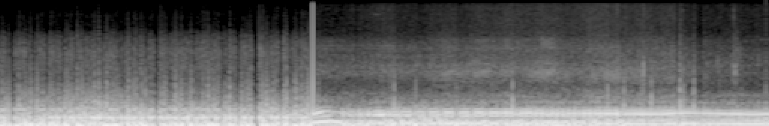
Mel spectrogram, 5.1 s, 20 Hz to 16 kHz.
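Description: Kawasaki ZRX400 inline-four engine running under way, with wind buffeting the microphone. About two seconds in there is a sharp click, and the engine note jumps and settles at a higher, steady pitch while the wind noise drops.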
